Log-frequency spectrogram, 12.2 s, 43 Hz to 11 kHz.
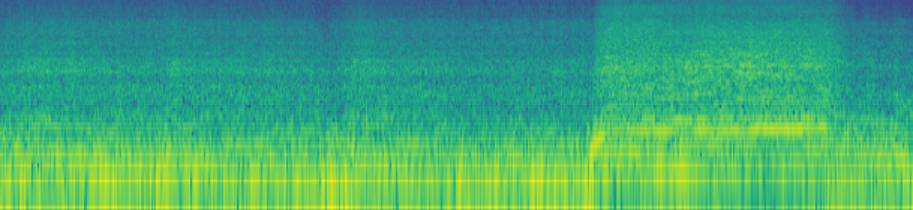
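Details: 1999 Polaris XCR700 triple two-stroke snowmobile, after adjusting belt deflection on the adjustable clutch: revs up cleanly from a burbling idle with pitch climbing and no belt squeal. Jetted fat; clutch engages below 4,000 rpm.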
